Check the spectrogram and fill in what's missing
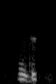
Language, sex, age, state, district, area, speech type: Hindi, female, 18-30, Uttar Pradesh, Azamgarh, urban, conversation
